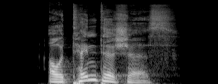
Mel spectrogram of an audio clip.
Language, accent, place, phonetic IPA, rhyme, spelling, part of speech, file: German, Germany, Berlin, [aʊ̯ˈtɛntɪʃəs], -ɛntɪʃəs, authentisches, adjective, De-authentisches.ogg
- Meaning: strong/mixed nominative/accusative neuter singular of authentisch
